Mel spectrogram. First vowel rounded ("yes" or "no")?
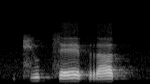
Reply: yes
